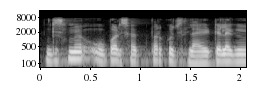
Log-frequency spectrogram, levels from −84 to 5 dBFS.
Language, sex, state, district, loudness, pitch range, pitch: Hindi, male, Uttar Pradesh, Shamli, -16 LUFS, 125-135 Hz, 130 Hz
